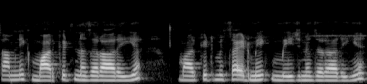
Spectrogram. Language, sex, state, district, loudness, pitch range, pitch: Hindi, female, Chhattisgarh, Rajnandgaon, -18 LUFS, 190-220 Hz, 200 Hz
